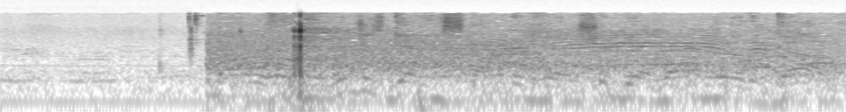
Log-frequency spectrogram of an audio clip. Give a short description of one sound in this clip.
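A stadium crowd murmurs and cheers.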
